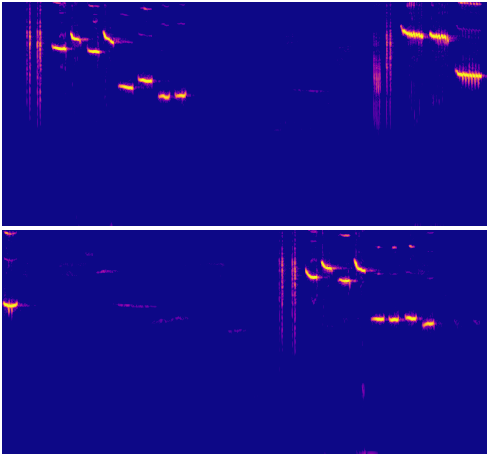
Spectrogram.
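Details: Bali brown-chested jungle flycatcher song meant to stimulate another bird to sing: three bursts of loud clear whistles, each opening with high sharp notes and sliding down to lower sustained tones, spaced about every three to four seconds.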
